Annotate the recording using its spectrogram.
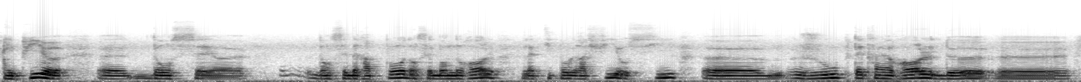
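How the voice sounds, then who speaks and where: Speaking with a Polish accent, a man moves at a very slow pace with long, frequent pauses. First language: Polish (speaking French). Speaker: artist. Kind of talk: interview. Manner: halting.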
